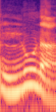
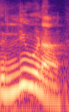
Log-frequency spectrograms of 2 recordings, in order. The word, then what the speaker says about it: Luna: Okay, लूना, लूना का spelling LUNA है। You should not read it एज ल्यूना, ल्यूना, ल्यूना नहीं पढ़ना है।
